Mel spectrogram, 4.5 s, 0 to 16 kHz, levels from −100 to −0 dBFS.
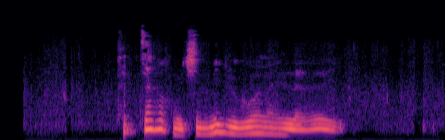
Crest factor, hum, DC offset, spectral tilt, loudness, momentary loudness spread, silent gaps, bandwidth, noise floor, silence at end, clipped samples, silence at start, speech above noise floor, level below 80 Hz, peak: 18 dB; none; under 0.1%; -6.5 dB/octave; -39 LUFS; 12 LU; none; 7.6 kHz; -73 dBFS; 1.05 s; under 0.1%; 1.15 s; 35 dB; -84 dBFS; -24 dBFS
